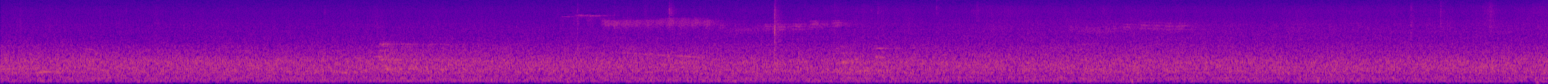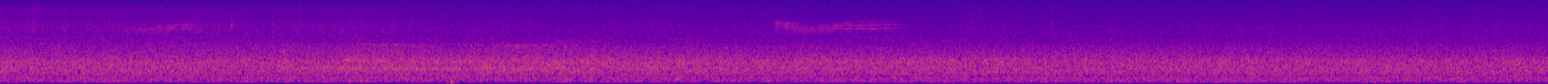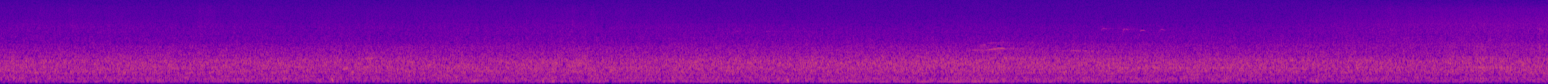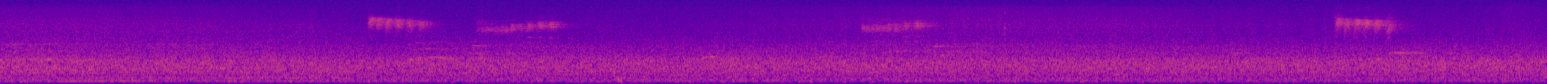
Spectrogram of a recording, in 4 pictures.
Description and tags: Autumn forest in Jyväskylä, Finland.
